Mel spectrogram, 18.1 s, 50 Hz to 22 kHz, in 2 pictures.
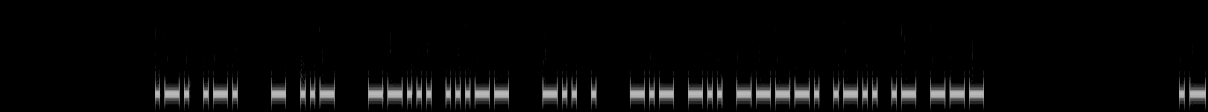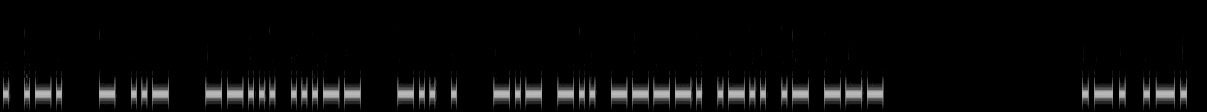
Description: Morse code, heard as a keyed tone, about 29 wpm, 700 Hz. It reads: RR TU 73 DE KD9LAO RR TU 73 DE KD9LAO RR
